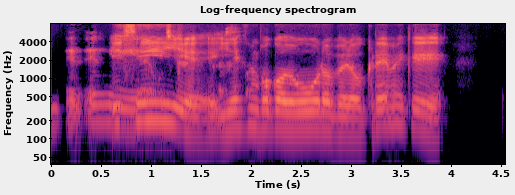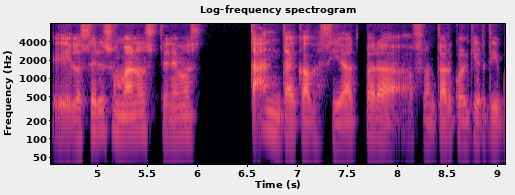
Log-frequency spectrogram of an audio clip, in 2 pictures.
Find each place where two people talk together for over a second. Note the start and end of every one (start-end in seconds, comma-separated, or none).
0.6-2.1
